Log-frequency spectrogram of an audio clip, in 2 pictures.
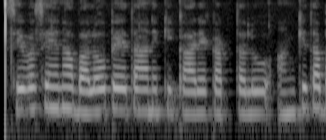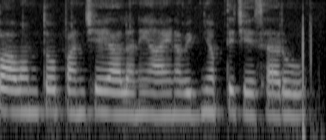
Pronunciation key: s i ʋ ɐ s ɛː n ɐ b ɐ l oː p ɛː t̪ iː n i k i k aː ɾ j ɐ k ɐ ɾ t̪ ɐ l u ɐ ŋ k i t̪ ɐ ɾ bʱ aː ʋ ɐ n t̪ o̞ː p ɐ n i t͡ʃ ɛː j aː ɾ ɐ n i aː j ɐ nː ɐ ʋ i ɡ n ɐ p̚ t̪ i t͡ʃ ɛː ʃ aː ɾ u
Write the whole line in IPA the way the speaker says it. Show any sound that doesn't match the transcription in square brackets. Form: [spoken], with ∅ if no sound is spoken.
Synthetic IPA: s i ʋ ɐ s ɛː n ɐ b ɐ l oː p ɛː t̪ [aː] n i k i k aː ɾ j ɐ k ɐ ɾ t̪ ɐ l u ɐ ŋ k i t̪ ɐ [∅] bʱ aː ʋ ɐ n t̪ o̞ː p ɐ n i t͡ʃ ɛː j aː [l] ɐ n i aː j ɐ [n] ɐ ʋ i ɡ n ɐ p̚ t̪ i t͡ʃ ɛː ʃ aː ɾ u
